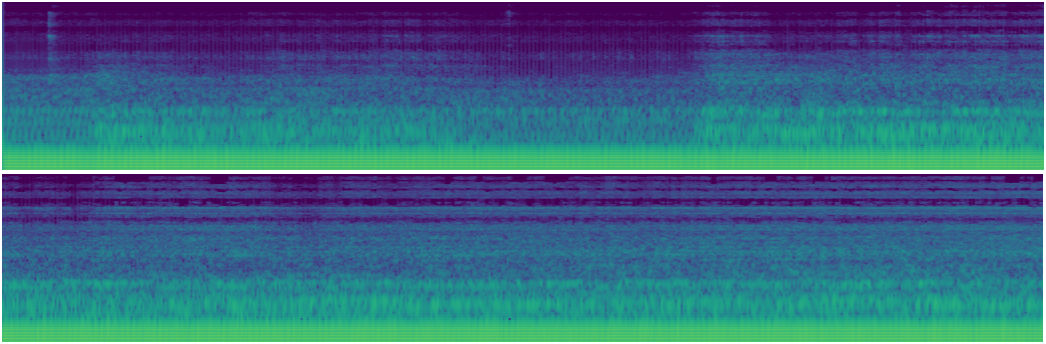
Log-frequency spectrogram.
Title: Miele strange noise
